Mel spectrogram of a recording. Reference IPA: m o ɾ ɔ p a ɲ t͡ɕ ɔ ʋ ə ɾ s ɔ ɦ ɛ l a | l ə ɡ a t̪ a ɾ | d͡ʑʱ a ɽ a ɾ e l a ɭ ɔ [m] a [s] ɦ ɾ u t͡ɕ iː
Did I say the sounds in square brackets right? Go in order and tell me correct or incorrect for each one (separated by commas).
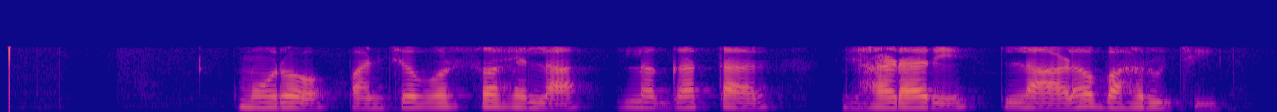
incorrect, incorrect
